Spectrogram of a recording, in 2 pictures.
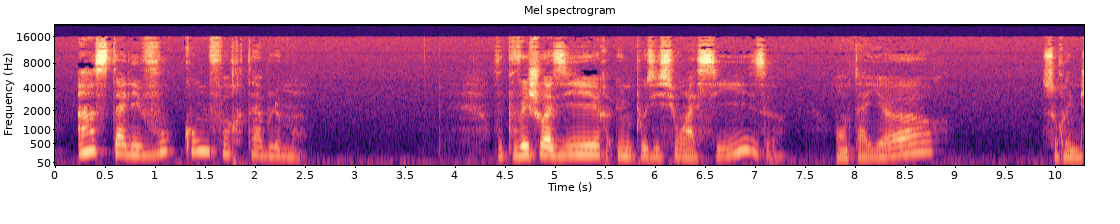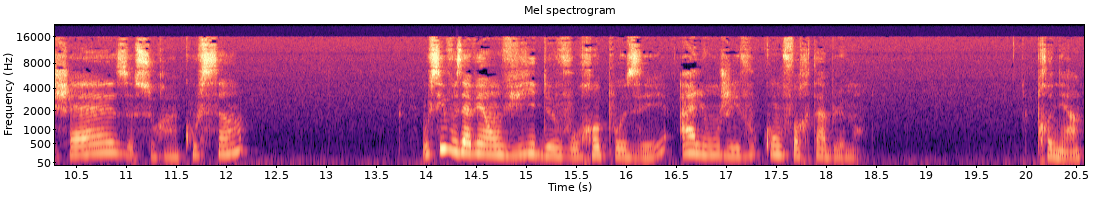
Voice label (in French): Relaxation pour enfants voyage en mer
